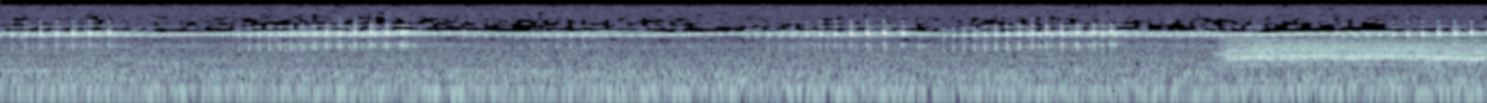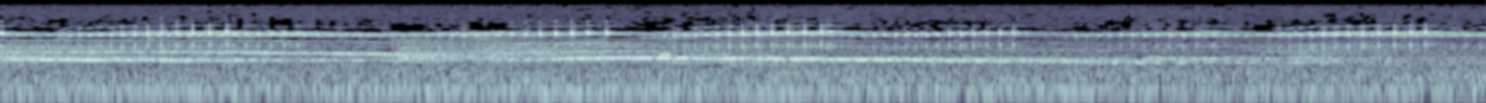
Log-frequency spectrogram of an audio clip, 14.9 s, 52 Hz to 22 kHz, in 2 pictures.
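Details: Coyotes calling at night, 10:40pm on March 19th, 2011, in Cuyahoga Valley National Park by Vaughn Road and the Towpath: wavering, sliding howls rise and fall midway through, over a steady, pulsing frog chorus that trills throughout.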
